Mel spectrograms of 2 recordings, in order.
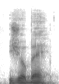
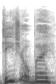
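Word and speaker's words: Djobet: You have to say D is silent. Jobé.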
